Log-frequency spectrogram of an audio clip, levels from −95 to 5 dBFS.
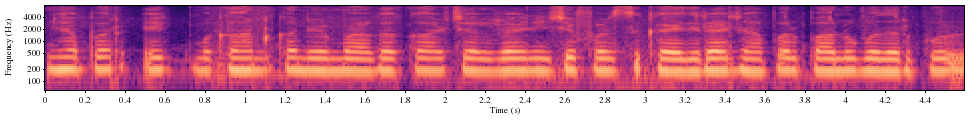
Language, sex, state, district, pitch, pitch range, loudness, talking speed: Hindi, female, Uttar Pradesh, Jyotiba Phule Nagar, 185 Hz, 185-195 Hz, -16 LUFS, 285 wpm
